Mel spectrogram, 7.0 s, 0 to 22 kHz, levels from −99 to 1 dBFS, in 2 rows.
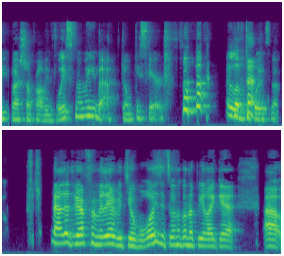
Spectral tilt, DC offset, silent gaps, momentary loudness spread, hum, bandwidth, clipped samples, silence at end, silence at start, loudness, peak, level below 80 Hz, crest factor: -3.5 dB/octave; under 0.1%; none; 14 LU; none; 12.5 kHz; under 0.1%; 0 s; 0 s; -18 LUFS; -2 dBFS; -64 dBFS; 16 dB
